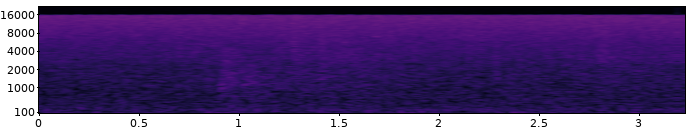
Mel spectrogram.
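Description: Footsteps tap on a hard floor in a large, echoing room.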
